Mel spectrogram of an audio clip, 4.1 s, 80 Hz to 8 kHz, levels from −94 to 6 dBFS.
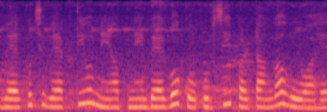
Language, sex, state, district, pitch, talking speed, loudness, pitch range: Hindi, female, Uttar Pradesh, Varanasi, 225 Hz, 175 wpm, -16 LUFS, 215-275 Hz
